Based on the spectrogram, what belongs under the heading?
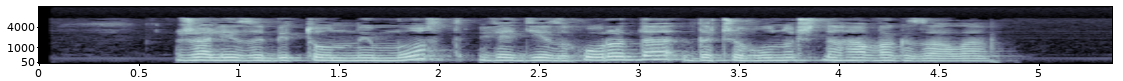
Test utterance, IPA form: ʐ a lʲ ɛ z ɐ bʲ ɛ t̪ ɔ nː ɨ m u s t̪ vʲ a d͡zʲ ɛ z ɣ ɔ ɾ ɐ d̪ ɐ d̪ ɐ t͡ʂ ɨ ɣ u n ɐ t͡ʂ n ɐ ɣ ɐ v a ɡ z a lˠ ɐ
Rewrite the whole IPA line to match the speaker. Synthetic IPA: ʐ a lʲ ɛ z ɐ bʲ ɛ t̪ ɔ nː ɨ m ɔ s t̪ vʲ a d͡zʲ ɛ z ɣ ɔ ɾ ɐ d̪ ɐ d̪ ɐ t͡ʂ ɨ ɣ u n ɐ t͡ʂ n ɐ ɣ ɐ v a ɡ z a lˠ ɐ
